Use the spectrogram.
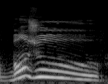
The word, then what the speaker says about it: Bonjour: aqui ó Bonjour né Você percebeu que o r ele aparece um pouquinho quando eu falo Bonjour né ele é suave mas ele aparece a gente pronuncia mas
